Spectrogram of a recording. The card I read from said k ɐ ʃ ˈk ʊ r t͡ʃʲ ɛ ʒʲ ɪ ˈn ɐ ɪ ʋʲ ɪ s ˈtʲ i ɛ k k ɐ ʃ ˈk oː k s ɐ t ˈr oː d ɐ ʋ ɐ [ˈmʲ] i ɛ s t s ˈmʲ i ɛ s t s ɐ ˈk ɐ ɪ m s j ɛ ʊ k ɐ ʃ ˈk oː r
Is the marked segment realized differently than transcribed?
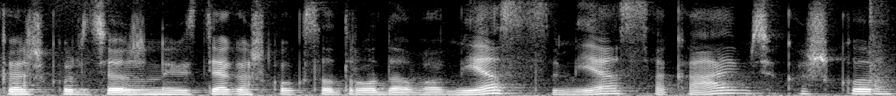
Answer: no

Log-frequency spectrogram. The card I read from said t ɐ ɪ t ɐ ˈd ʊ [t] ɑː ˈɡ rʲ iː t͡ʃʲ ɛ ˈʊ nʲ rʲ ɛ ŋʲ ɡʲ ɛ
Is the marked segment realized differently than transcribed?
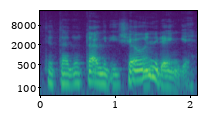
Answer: no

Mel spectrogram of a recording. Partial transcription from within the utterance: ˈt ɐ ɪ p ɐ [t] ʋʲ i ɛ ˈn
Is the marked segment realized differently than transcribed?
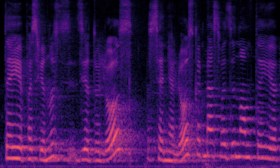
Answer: yes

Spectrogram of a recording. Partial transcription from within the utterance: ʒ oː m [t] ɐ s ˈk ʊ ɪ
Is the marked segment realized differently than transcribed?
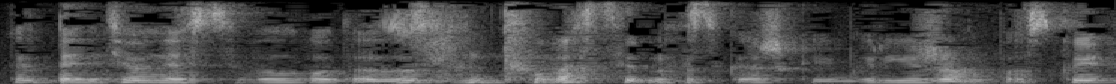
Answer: yes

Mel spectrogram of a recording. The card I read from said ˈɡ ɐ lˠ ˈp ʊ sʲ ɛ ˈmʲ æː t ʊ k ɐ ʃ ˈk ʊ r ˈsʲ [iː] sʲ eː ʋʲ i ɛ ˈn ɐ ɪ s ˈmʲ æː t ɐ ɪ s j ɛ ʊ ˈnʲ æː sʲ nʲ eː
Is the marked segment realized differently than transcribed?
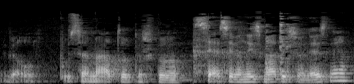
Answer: yes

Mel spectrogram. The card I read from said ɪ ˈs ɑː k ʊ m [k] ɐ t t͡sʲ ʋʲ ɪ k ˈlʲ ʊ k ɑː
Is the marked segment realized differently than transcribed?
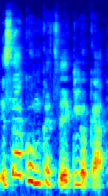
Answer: no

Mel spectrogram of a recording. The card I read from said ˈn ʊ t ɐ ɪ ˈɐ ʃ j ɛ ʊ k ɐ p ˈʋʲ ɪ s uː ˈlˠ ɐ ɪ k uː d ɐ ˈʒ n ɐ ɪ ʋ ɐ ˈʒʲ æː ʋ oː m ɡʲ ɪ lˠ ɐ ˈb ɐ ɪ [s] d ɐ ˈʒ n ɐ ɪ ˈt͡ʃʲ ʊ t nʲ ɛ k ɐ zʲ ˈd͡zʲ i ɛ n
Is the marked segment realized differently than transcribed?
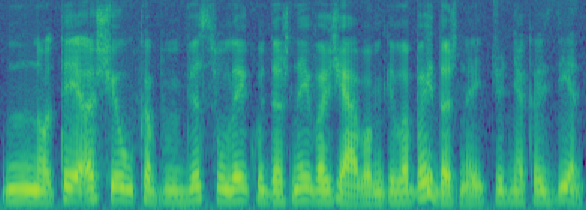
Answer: yes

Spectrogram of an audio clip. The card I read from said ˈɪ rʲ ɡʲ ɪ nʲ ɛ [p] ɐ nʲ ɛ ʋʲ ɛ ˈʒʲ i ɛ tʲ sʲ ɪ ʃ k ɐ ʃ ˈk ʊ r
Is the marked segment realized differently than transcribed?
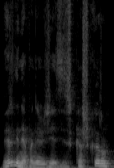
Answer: no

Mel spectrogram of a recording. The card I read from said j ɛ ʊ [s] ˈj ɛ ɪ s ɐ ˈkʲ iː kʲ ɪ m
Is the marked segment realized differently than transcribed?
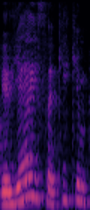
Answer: yes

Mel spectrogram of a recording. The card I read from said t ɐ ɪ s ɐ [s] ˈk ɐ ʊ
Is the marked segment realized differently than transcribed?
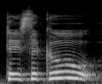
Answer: yes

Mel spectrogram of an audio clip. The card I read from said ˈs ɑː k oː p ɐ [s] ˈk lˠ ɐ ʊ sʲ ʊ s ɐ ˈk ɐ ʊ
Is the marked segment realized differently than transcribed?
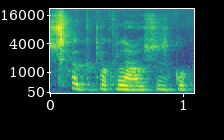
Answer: yes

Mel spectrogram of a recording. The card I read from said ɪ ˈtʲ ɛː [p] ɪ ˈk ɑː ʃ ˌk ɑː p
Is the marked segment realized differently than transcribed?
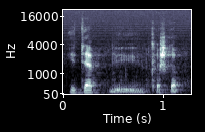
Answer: no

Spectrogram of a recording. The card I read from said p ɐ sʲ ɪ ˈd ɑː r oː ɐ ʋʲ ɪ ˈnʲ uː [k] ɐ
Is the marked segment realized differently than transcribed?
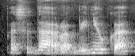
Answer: no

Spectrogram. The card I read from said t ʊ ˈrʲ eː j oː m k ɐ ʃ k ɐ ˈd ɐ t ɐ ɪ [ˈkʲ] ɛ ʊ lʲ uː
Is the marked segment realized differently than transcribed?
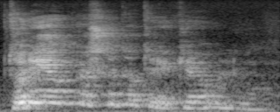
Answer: no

